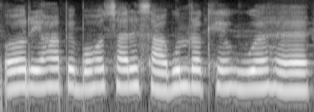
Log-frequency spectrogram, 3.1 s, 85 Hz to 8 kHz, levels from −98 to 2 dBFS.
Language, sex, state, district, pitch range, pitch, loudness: Hindi, female, Jharkhand, Garhwa, 225-240 Hz, 235 Hz, -12 LUFS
